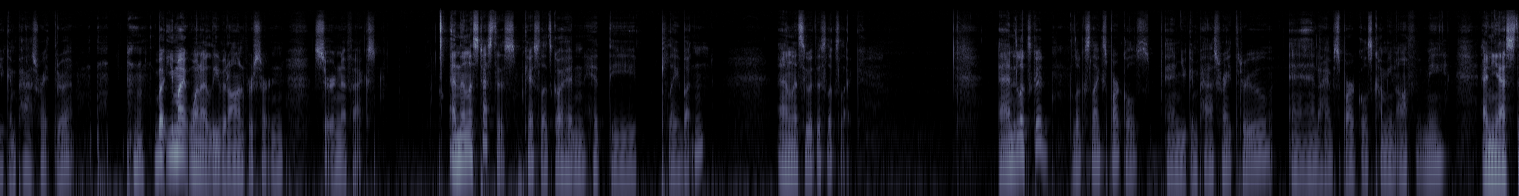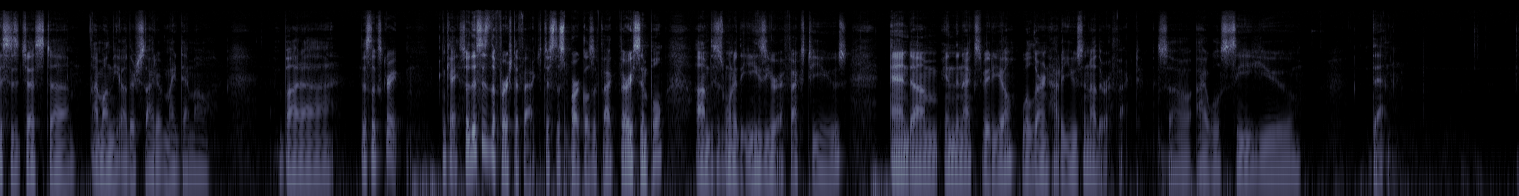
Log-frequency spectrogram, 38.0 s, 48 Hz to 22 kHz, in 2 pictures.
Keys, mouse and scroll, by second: 13.6 Up, 14.1 Up, 14.5 Right, 14.8 Up, 15.2 Left, 16.1 Left, 17.3 Right, 17.8 Right, 18.6 Left, 19.1 Left, 21.0 Right, 21.6 Right.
